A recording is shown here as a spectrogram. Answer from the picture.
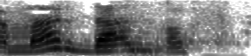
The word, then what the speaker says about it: Марданов: Марданов, первая буква М, Михаил. – Марданов, правильно? – Да, Марданов. Как произносится, так и пишется.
